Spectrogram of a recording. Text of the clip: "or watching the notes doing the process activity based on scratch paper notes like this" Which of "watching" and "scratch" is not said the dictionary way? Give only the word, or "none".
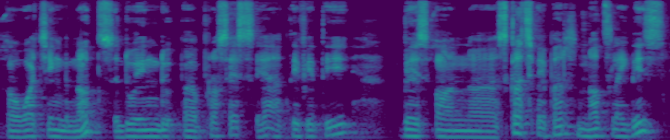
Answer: scratch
